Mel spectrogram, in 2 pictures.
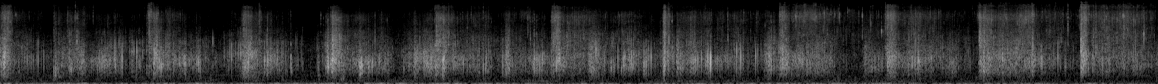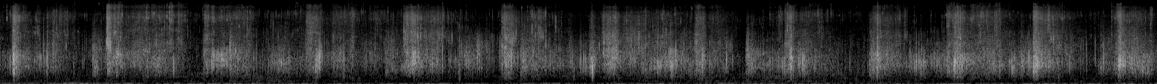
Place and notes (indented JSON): {
  "title": "Keeler, CA, USA - Walking in Bacterial Pond on Owens Lake",
  "date": "2022-08-25 11:00:00",
  "description": "Metabolic Studio Sonic Division Archives:\nWalking on edge of bacterial pond on Owens Dry Lake. Recorded with Zoom H4N recorder",
  "latitude": "36.45",
  "longitude": "-117.91",
  "altitude": "1085",
  "timezone": "America/Los_Angeles"
}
